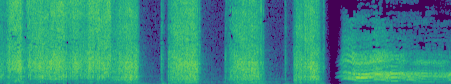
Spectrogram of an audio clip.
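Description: Sandpaper rubbing in several rasping strokes of uneven length separated by short pauses, the first long and the last few quick, followed by a brighter tonal, musical phrase.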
